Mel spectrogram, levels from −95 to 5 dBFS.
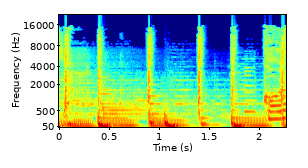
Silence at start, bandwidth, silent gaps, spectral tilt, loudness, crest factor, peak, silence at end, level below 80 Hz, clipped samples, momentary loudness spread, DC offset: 0 s; 16.5 kHz; none; -4.5 dB/octave; -13 LUFS; 10 dB; 0 dBFS; 0 s; -14 dBFS; 0.8%; 5 LU; under 0.1%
